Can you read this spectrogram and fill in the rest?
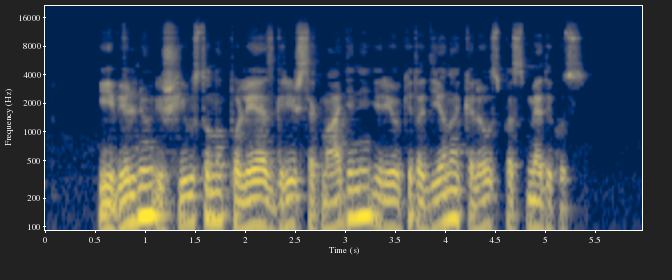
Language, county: Lithuanian, Vilnius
